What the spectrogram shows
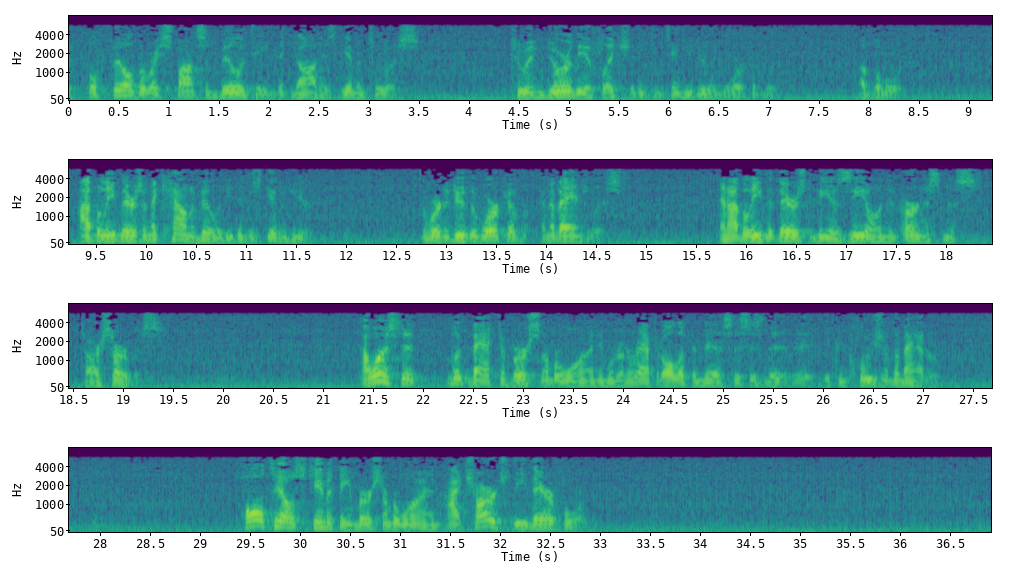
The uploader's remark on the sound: Ketha Heights Baptist Church ~ Live Broadcast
